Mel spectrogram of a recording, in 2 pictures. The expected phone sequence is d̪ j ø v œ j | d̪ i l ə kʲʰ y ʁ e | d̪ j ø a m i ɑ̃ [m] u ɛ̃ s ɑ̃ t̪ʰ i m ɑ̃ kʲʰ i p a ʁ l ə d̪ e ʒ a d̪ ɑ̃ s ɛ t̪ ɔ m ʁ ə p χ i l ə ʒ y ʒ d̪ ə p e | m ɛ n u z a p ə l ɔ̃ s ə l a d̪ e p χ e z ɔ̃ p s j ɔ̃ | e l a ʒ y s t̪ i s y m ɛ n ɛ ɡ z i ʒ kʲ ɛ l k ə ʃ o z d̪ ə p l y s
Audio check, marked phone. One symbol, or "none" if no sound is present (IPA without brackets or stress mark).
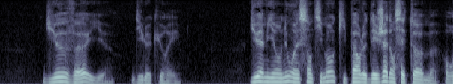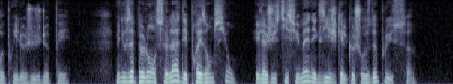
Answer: n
